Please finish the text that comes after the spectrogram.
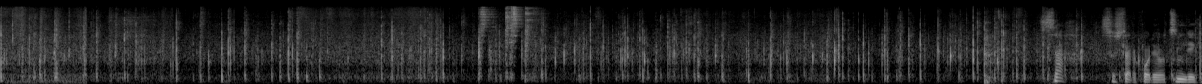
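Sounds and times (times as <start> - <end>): rain pattering and dripping: 0.0 - 12.0.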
